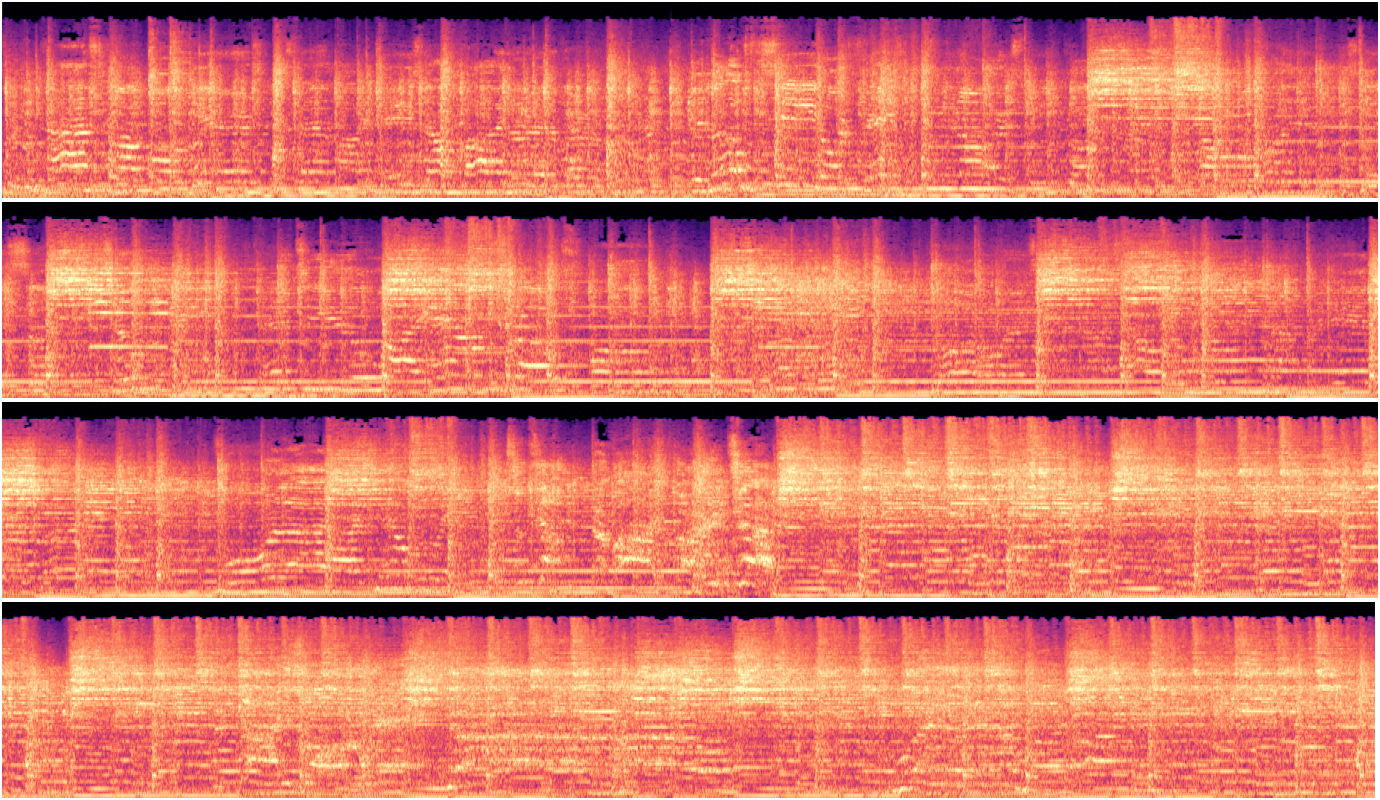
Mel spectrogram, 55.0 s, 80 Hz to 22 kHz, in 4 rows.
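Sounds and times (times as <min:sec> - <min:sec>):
bass guitar: 0:00.0 - 0:55.0
drum kit with cymbals: 0:00.0 - 0:55.0
electric guitars: 0:00.0 - 0:55.0
man singing: 0:00.0 - 0:55.0.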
